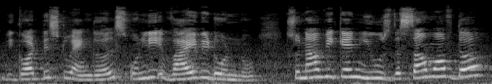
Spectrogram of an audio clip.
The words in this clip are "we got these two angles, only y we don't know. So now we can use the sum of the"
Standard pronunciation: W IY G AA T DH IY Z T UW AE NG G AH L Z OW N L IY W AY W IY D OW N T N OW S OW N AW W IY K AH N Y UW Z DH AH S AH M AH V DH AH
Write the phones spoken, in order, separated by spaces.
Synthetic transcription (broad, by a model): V IY G AA T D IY S T UW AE NG G AH L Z OW N L IY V AY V IY D OW N T N OW S OW N AW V IY K AH N Y UW Z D AH S AH M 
